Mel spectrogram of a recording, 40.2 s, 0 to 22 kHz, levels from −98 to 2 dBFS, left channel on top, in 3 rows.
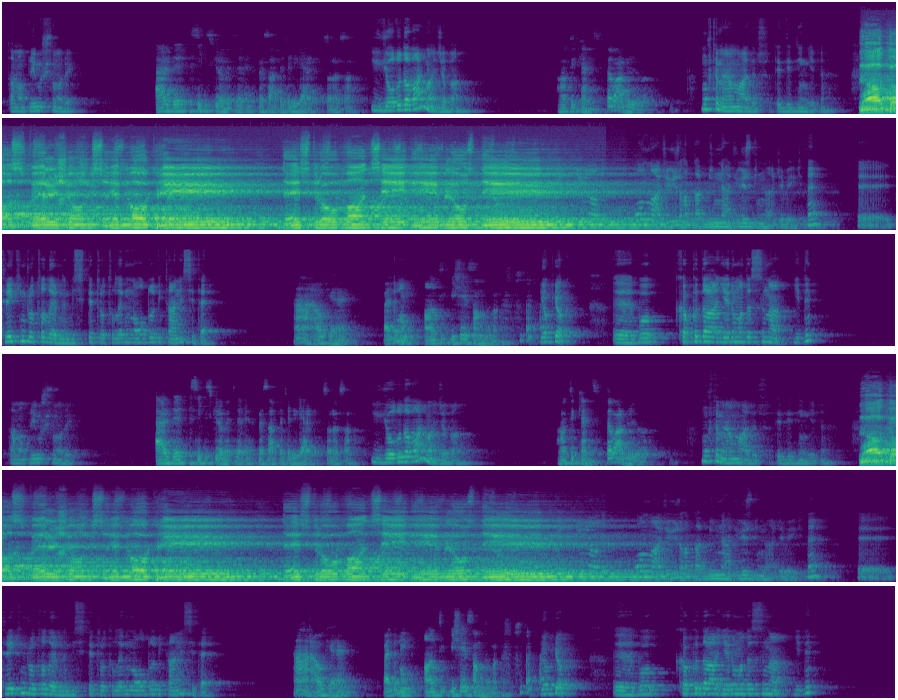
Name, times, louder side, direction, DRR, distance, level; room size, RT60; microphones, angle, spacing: voice 1, 0.1-1.1 5.5-7.0 10.5-12.4 13.3-17.5 20.0-25.8 26.2-30.0 32.7-32.9 34.9-35.4 36.0-36.7 37.0-38.9, left 2 dB, 65° left, 1.1 m, -43 dB
voice 2, 2.3-5.3 8.3-9.7 13.3-13.5 18.2-19.3 31.2-32.1 32.5-35.0, right 2 dB, 75° right, 2.0 m, -46 dB
Singing, 12.9-24.0, left 5 dB, 45° left, 0.4 m, -22 dB
18.0 x 8.8 x 3.1 m
head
